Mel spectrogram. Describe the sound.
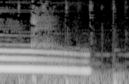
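A human voice imitates a wolf howl, giving one sustained tonal cry that slides slowly downward in pitch for just over a second before breaking off.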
